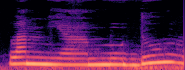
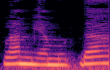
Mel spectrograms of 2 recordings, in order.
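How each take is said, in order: First: The word ends with a u vowel. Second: The word ends with an a vowel.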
